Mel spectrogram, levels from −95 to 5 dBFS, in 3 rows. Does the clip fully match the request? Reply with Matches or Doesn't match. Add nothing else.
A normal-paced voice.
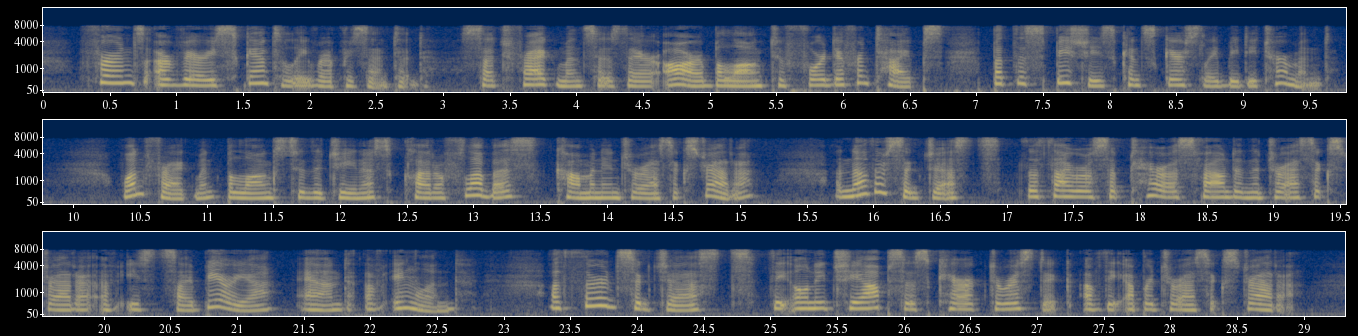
Doesn't match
